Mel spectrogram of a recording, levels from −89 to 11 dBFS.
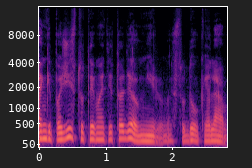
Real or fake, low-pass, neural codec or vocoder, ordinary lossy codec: real; 14.4 kHz; none; Opus, 32 kbps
